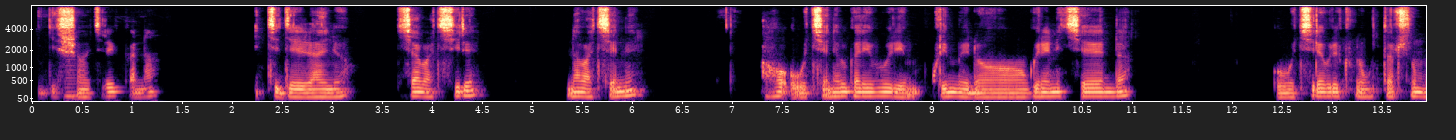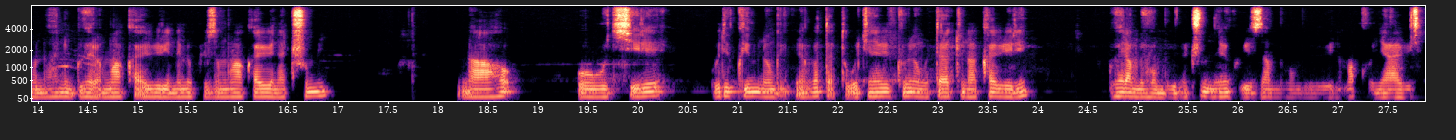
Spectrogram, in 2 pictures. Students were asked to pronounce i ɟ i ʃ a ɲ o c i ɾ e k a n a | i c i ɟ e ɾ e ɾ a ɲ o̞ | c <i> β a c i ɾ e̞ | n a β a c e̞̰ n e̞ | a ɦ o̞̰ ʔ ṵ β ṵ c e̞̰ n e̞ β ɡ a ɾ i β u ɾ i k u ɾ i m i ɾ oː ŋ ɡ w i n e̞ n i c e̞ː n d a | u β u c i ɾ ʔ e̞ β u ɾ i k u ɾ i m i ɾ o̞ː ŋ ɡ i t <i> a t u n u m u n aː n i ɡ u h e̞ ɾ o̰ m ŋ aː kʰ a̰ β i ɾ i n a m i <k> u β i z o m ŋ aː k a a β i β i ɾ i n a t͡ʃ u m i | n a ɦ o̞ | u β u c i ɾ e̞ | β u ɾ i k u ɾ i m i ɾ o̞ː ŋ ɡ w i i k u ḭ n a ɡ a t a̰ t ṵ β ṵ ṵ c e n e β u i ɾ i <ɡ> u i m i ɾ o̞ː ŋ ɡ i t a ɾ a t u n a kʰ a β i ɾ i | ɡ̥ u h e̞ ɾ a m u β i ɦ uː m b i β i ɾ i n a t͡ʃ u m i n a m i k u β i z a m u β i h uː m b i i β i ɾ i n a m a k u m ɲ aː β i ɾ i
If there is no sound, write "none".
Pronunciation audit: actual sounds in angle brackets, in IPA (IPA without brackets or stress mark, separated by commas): a, a, k, k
